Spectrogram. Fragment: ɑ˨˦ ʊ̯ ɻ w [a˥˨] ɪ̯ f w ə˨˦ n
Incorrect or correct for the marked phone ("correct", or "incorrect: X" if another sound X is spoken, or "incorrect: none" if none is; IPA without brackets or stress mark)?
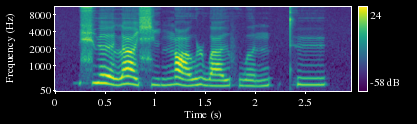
incorrect: a˨˦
